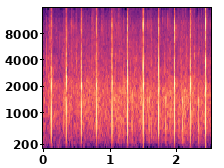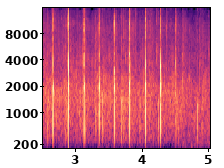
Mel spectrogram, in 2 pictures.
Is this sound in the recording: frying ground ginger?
no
